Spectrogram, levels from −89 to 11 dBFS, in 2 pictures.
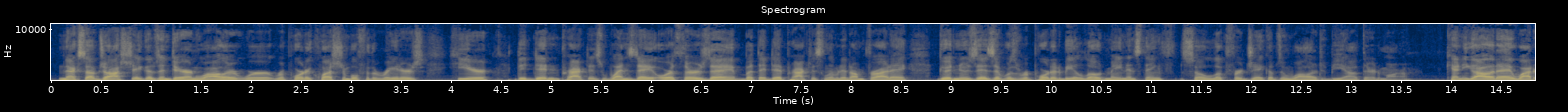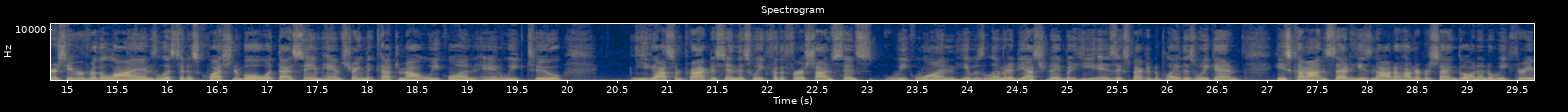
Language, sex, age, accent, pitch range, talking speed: English, male, 20-39, American, 120-145 Hz, 225 wpm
